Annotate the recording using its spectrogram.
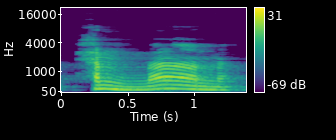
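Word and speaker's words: حمّام: Ham, don't forget to pronounce the M. Ham, and then mam, hammam, hammam. And be careful. It's really important in Arabic for the letters with the shadda to sound like actually two letters.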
